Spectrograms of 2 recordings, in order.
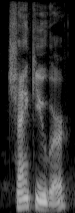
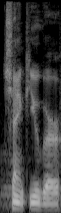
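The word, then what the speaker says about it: Cenk Uygur: This one's about the network itself, specifically their leaders, Chank Yuber, that's how the founder of TYT, Chank Yuber, pronounces his name, by the way, and the self-labe politically homeless and a conspira.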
